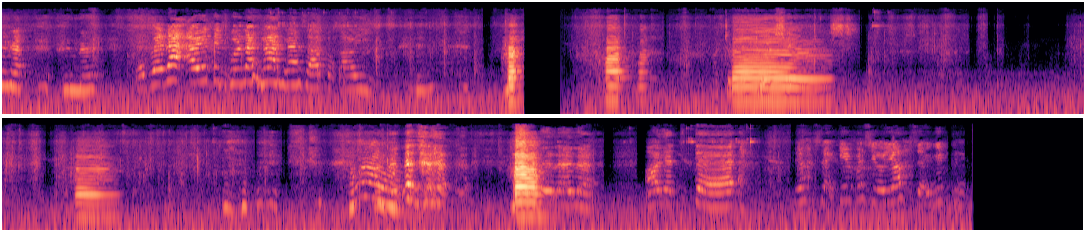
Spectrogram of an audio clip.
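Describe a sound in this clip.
Young children shout and chatter playfully nearby.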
